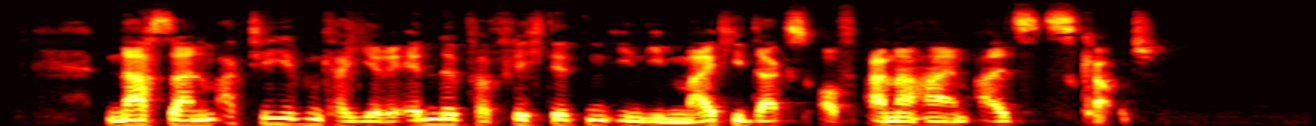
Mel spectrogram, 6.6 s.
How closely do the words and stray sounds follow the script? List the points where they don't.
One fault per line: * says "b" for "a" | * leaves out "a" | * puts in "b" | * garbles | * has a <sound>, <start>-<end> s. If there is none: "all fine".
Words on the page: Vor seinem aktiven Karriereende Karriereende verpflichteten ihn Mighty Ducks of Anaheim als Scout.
* says "Nach" for "Vor"
* leaves out "Karriereende"
* puts in "die"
